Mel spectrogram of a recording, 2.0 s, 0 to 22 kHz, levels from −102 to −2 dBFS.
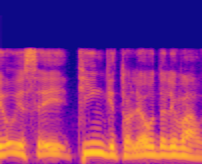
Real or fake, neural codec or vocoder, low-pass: real; none; 7.2 kHz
